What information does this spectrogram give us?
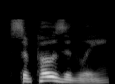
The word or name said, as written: supposedly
